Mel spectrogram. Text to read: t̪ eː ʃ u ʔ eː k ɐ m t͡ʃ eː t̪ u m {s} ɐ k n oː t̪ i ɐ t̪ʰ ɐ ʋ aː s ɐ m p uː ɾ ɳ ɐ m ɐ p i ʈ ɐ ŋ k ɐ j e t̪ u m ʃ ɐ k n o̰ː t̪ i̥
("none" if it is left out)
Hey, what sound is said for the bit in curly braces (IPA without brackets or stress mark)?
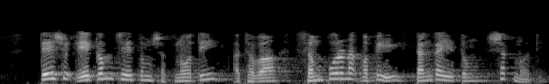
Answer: ʃ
